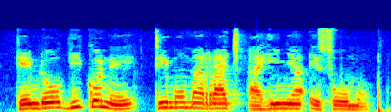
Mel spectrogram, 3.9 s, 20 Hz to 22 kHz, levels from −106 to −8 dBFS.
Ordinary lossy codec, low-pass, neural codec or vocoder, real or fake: AAC, 24 kbps; 19.8 kHz; none; real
